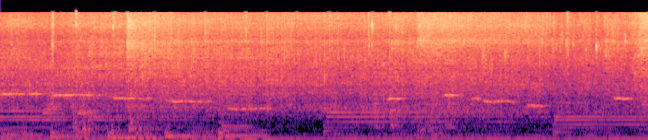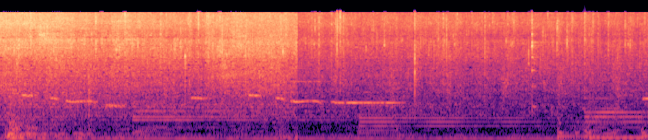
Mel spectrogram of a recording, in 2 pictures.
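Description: Tomato slices sizzling in hot olive oil in a nonstick frying pan as they are laid in one after another. Soft background music with held chords and a simple melody plays underneath.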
